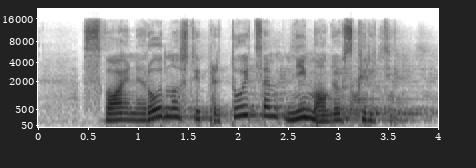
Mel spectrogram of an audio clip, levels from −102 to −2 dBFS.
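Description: From 0.83 to 1.08 s the speech level falls abruptly by about 6 dB, most likely one channel dropping out. The waveform envelope steps down and back up with sharp edges. From 2.07 s a feedback echo between two devices begins. The speech comes round again roughly every 300 ms, peaking about 15 dB below it, and shows as faint repeated smeared copies on a spectrogram. At 2.77 s a lost LE Audio frame lasting 7.5 ms, which fits one LC3 frame, is concealed with a brief noisy smear. This appears as a thin vertical patch of diffuse energy. The light graininess, likely from Bluetooth LC3 compression, stays in the background.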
